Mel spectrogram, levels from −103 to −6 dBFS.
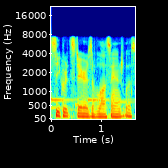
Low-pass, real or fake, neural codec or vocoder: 7.2 kHz; real; none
